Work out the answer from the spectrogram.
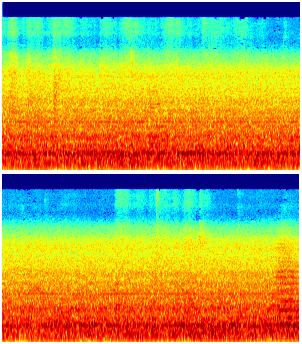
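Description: Long Island Rail Road electric train moving past close by: a steady rumble of wheels and motors with a constant low hum.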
